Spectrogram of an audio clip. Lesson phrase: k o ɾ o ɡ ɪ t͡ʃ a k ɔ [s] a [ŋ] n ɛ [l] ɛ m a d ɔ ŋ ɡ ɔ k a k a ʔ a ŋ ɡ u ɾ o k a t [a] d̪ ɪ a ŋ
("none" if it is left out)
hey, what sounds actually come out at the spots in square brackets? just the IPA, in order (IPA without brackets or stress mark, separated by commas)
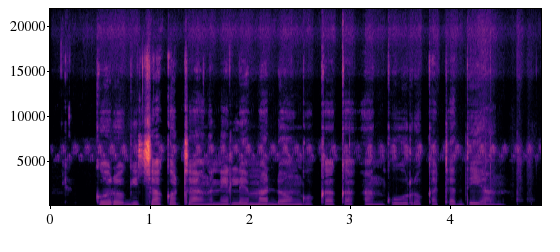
t, ŋ, l, a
